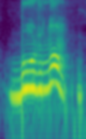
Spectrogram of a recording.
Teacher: Şöyle bir buradaki bir ünlü düşer değil mi? Bakın burada U vardı. U düştü arkadaşlar. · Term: ünlü düşmesi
